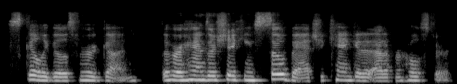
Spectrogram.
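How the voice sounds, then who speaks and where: A woman with a slightly low voice reads screenplay directions aloud. It is scripted narration, describing action and camera moves as part of a table read. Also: brisk, darkish tone. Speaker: stage directions reader.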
